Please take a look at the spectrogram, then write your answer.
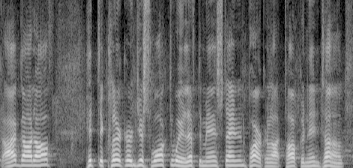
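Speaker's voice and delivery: loud, high-pitched testimony preaching; full-force preaching. Real, not acted. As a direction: belt out the story to the congregation.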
